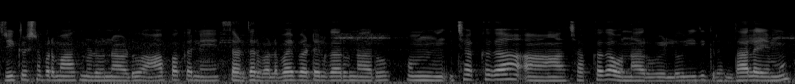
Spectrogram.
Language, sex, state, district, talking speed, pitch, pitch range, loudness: Telugu, female, Andhra Pradesh, Anantapur, 135 wpm, 190 Hz, 180-200 Hz, -39 LUFS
